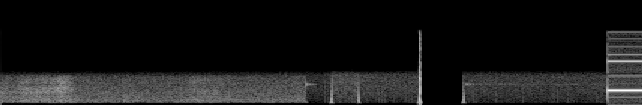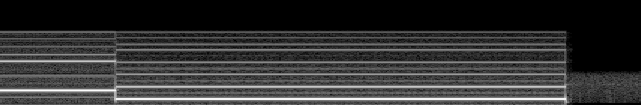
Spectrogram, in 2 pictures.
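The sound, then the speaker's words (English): Radio static and a few sharp clicks, then EMS dispatch paging tones for Clear Valley EMS, second due: a loud steady higher tone held for one second, followed by a lower tone held for about three seconds. “Clear Valley EMS, disregard your tones.”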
